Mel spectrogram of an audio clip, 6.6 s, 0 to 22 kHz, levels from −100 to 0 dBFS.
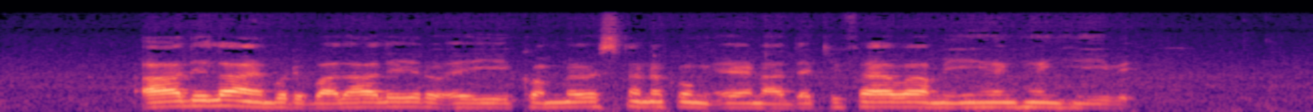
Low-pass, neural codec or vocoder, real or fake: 14.4 kHz; none; real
